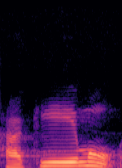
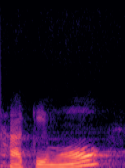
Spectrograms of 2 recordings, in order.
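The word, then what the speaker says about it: حكيم: Nah ya, ini bacanya hakimu. Ketika kita mewakafkan atau ketika huruf terakhir ini diwakafkan, maka huruf terakhirnya dihentikan. Yang tadinya hakimu, nah kita lihat setelah diwakafkan dia akan menjadi hakim.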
